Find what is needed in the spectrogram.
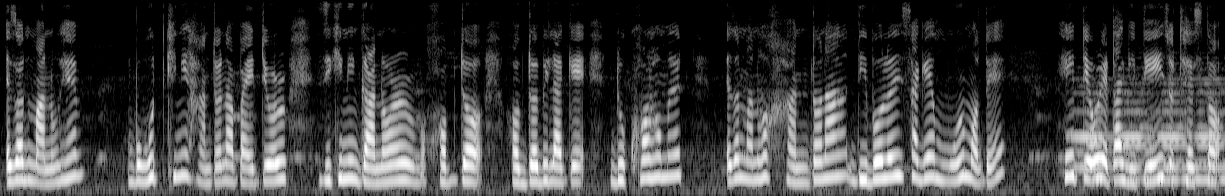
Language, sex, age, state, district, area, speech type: Assamese, female, 18-30, Assam, Dibrugarh, rural, spontaneous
